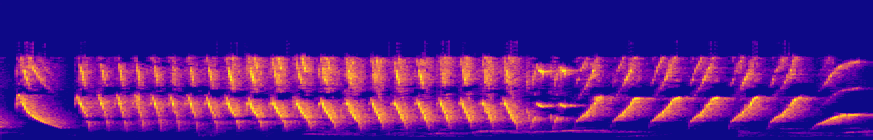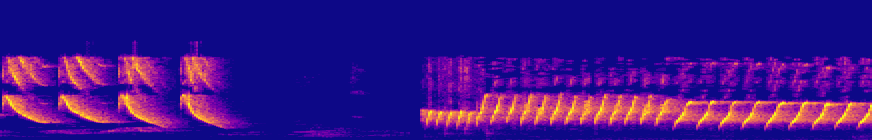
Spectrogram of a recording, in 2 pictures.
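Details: Fighting canary singing a training song: a steady high trill, then a series of slurred downward whistles, a brief quiet pause, and a fresh burst of fast rolling notes.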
